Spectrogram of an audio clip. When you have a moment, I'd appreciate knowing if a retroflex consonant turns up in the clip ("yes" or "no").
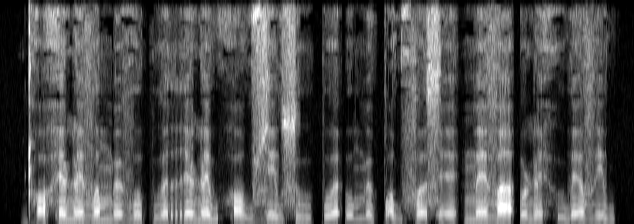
yes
